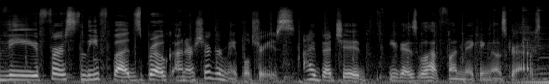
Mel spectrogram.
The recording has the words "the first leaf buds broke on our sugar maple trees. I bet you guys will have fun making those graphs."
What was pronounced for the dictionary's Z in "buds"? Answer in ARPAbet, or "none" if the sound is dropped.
Z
